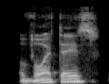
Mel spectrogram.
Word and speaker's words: Bootes: I'm also still crunching on that Bootes in Greek would be pronounced Votes, like the B. They don't do B in ancient Greek. It's a V sound.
